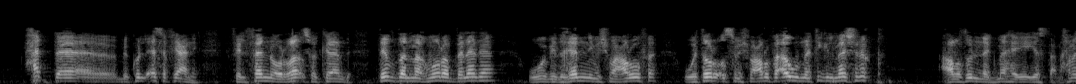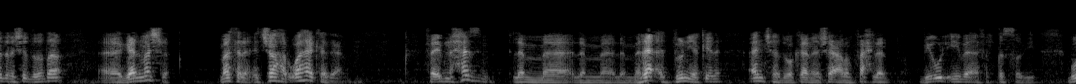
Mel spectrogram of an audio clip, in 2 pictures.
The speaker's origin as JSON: {"language": "Arabic", "town": "Hawin", "region": "Kafr El Sheikh Governorate", "country": "Egypt", "tie": "born or raised there", "said": "مسألة حوين يعني قرية قابعة كده في مركز تبع مركز الرياض في محافظة كفر الشيخ"}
